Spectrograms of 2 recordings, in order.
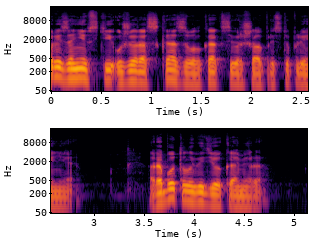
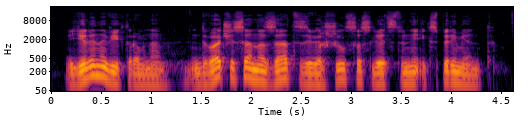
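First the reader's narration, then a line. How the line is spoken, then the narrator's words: Tired man. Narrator (Russian): устало сказал следователь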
